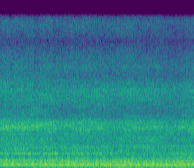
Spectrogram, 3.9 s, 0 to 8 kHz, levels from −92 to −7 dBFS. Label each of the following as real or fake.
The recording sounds real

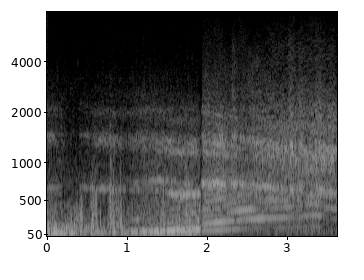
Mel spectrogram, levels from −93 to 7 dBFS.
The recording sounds real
